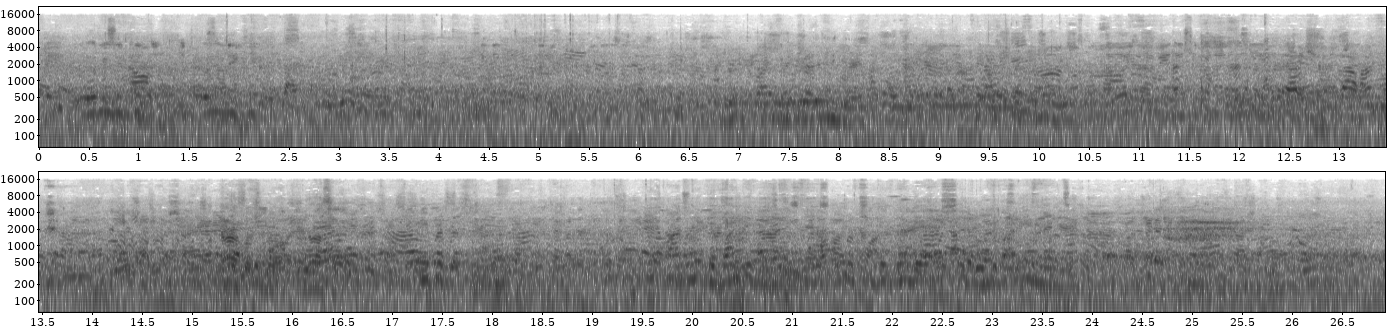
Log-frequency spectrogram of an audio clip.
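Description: A large crowd murmurs and chatters in an open-air arena.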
